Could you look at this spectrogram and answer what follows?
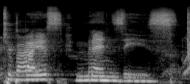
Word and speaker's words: Menzies: and no we promised we would never miss pronounce his name right tobias menzies yeah okay he wins he wins he should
